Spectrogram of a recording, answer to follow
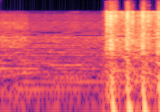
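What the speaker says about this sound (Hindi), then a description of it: "बाबा ने मशीन गन शुरू कर दी" A sudden burst of rapid machine-gun fire, several loud shots in quick succession after a steady noisy background.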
